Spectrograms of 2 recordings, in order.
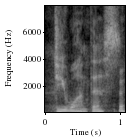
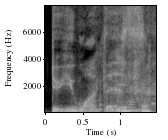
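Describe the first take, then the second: First: It is said in a normal voice. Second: It is said in a gruff Batman voice.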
